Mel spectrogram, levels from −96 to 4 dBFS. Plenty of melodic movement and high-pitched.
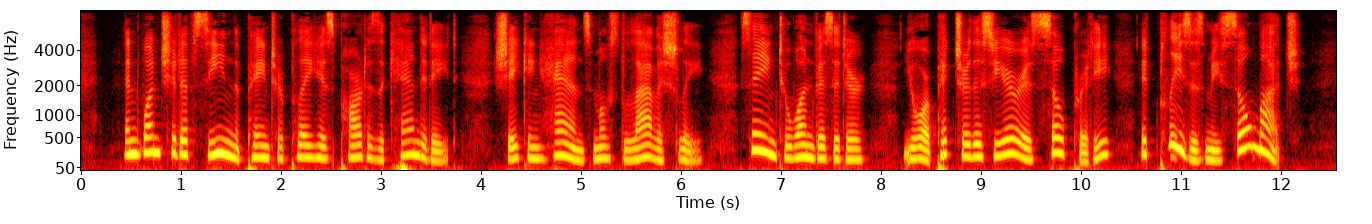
No: wide, 5.8 semitones; medium, 180 Hz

